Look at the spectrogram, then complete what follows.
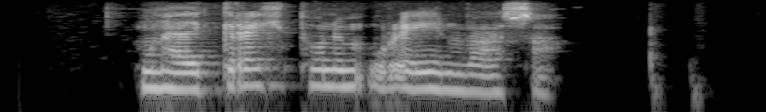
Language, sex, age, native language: Icelandic, female, 20-29, Icelandic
